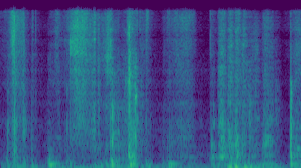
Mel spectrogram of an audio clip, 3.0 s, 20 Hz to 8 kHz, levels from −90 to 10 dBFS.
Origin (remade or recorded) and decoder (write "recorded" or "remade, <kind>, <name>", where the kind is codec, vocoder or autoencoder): remade, codec, SNAC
